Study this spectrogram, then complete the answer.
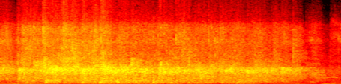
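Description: A congregation at a religious gathering applauds steadily, dense sustained clapping that stays loud throughout and tapers slightly at the end.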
